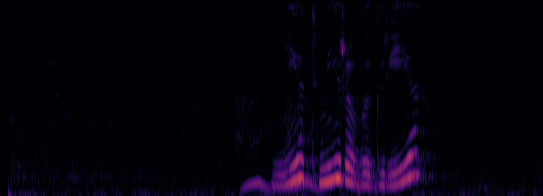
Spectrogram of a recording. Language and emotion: Russian, neutral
